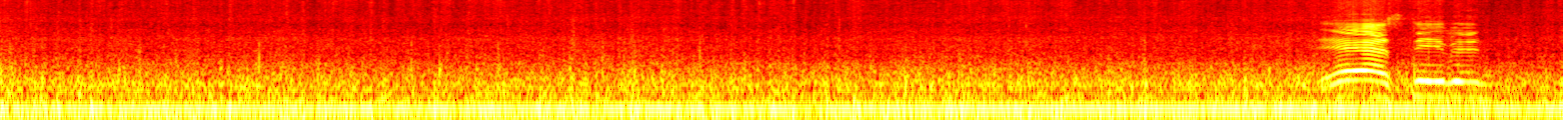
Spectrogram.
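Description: A boat cruises fast across Lake Guntersville, its engine and hull rushing in a loud, steady drone, with a brief chirping sound near the end.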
